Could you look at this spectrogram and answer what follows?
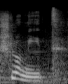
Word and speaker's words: Shlomit: recién fresquito el horno me llamo slomit así se pronunciaría en Israel en realidad pero como aquí eh no hablamos en agudos sino que en grave y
